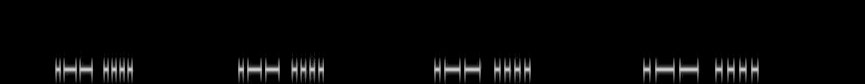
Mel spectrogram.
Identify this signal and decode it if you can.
Morse code, heard as a keyed tone, about 28 wpm, 700 Hz. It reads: WH WH WH WH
